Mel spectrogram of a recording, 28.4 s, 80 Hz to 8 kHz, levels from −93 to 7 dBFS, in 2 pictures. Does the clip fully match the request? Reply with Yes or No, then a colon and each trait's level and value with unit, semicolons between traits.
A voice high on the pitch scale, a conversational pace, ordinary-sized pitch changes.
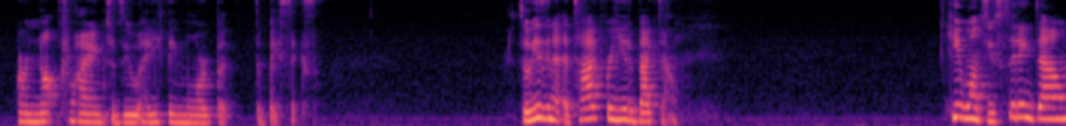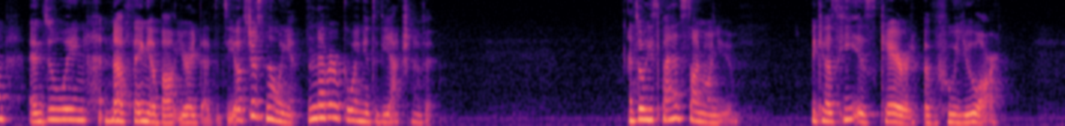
No: high, 205 Hz; slow, 120 wpm; average, 5.0 semitones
